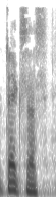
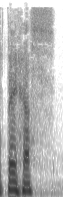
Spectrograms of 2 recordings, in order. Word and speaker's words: Texas: territorio mexicano estaba texas los mexicanos siempre han llamado texas la equis la pronuncian como j y en una en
